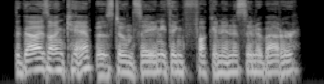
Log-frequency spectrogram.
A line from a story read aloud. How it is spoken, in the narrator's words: my brother grumbles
